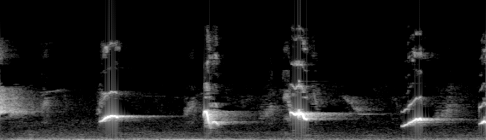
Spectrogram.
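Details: A red-cowled cardinal delivers its açoite song: clear whistled phrases roughly one second apart, some rising and others dropping sharply before trailing off in a flat tone.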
